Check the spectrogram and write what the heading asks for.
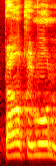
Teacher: نون میں اخفا اور نون کی آواز کو ناک میں چھپا کر پڑھیں گے ، قوف کو پر پڑھیں گے، حروف مستعلیہ میں سے منہ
